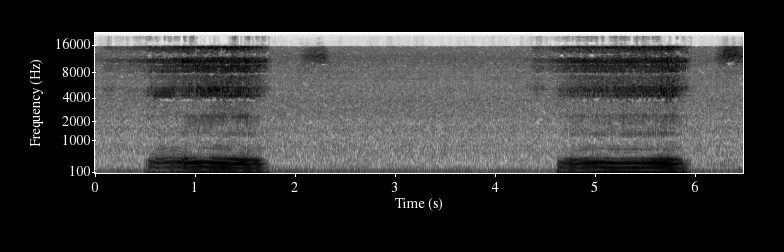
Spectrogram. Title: Best Snoring Sound Effect (8 MIN)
